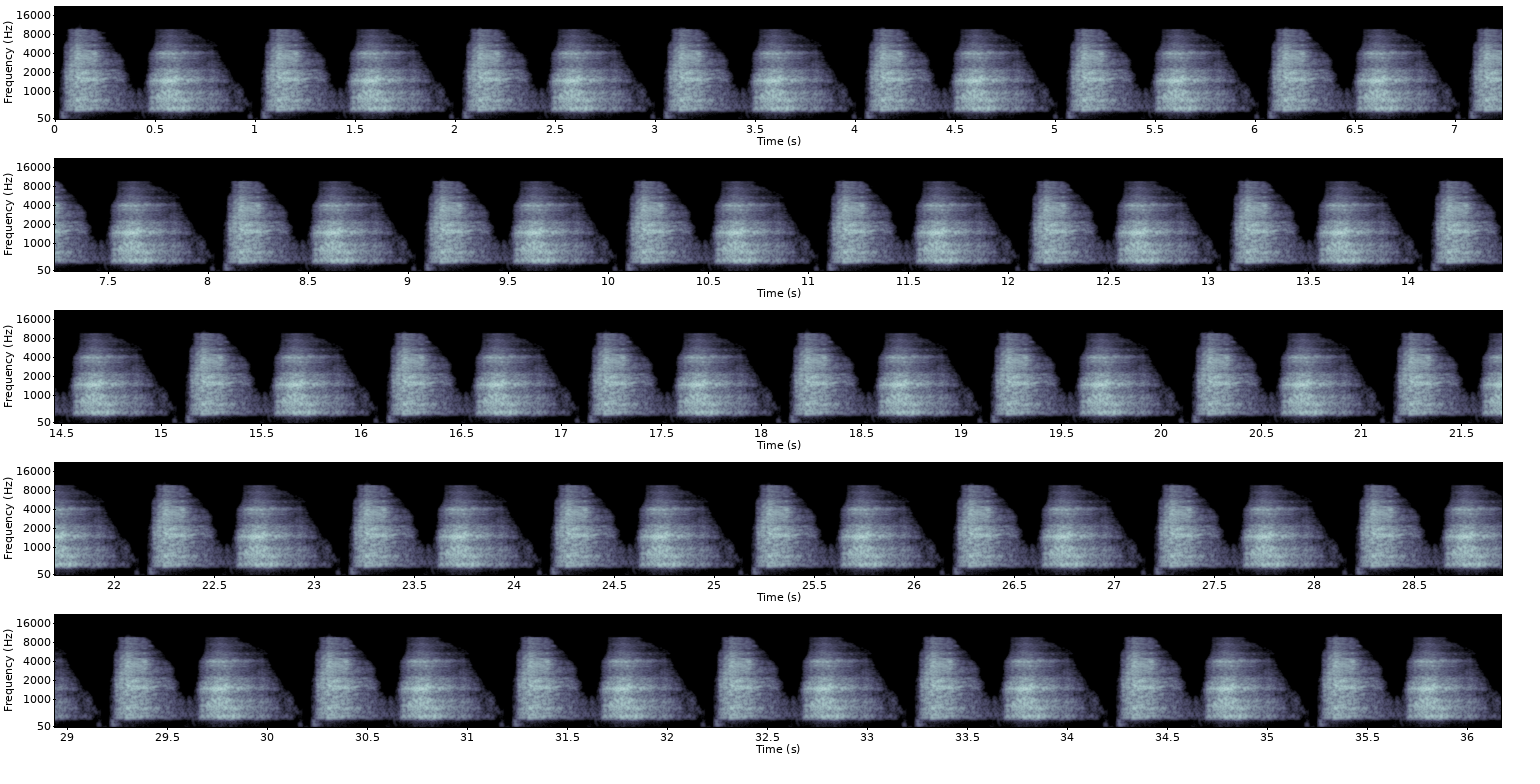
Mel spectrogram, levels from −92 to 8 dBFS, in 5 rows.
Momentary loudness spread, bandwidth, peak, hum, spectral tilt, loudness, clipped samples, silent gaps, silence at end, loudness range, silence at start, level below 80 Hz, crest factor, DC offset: 8 LU; 10 kHz; -2 dBFS; none; 0.5 dB/octave; -18 LUFS; under 0.1%; none; 0.1 s; 0 LU; 0.05 s; -76 dBFS; 18 dB; under 0.1%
